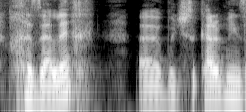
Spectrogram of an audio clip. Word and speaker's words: gezellig: And I think there's a really nice Dutch word, which I might butcher the pronunciation of, but it's gezellig.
